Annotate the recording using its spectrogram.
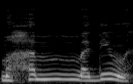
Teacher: آگے میم کے اوپر شد ہے، اس کے اوپر ہم ایک الف کے جتنا رکیں گے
